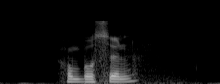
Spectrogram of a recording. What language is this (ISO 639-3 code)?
nor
